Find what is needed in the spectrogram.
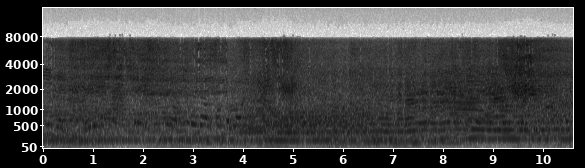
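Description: Banger racing cars' engines running hard as they race round a dirt oval, the engine note rising and falling as the drivers accelerate.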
